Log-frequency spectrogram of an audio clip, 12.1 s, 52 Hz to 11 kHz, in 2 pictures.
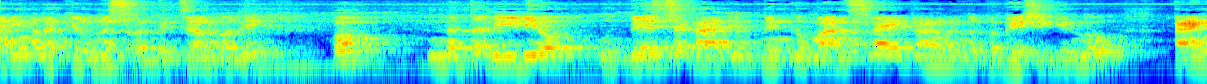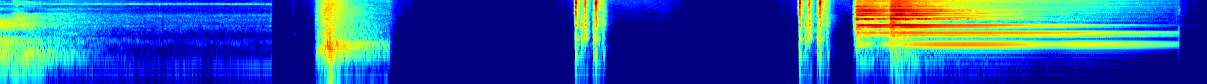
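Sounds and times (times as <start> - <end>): bell ding: 10.3 - 12.0.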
